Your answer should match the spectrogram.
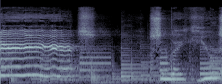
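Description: A woman's voice singing live, holding a long note with vibrato on the word "is" over guitar. A shorter, lower sung phrase follows near the end.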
